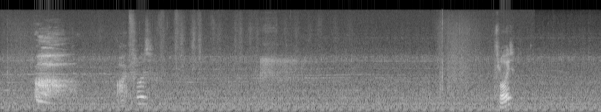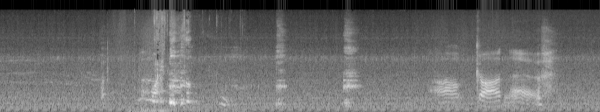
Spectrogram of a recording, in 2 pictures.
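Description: A young person breathes heavily and sighs close by, in short bursts.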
